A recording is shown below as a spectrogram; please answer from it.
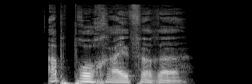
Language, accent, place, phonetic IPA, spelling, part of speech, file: German, Germany, Berlin, [ˈapbʁʊxˌʁaɪ̯fəʁə], abbruchreifere, adjective, De-abbruchreifere.ogg
- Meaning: inflection of abbruchreif: 1. strong/mixed nominative/accusative feminine singular comparative degree 2. strong nominative/accusative plural comparative degree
